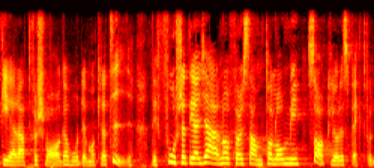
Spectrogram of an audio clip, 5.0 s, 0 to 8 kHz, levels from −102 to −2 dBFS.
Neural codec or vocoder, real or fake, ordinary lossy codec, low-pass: none; real; none; 7.2 kHz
